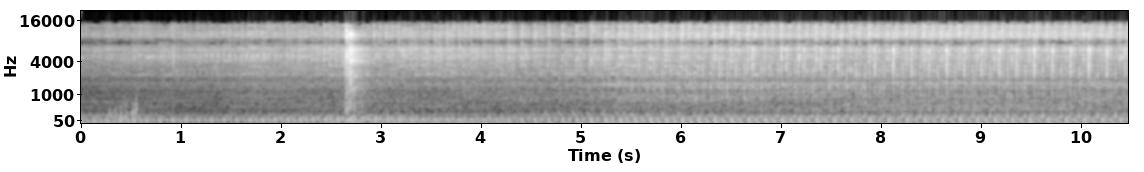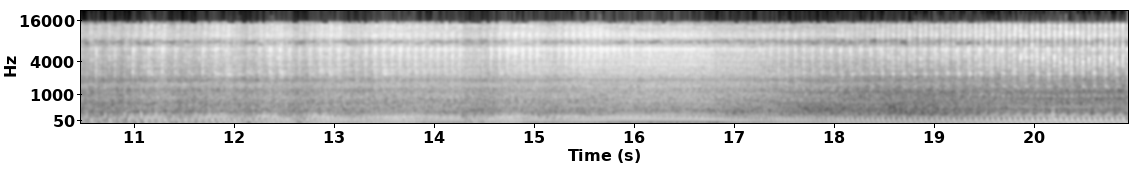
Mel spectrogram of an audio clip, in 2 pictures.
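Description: A 50-year-old engine, freshly revived and running rich, idles roughly with a steady, uneven knocking chug, surging slightly louder partway through and again near the end.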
